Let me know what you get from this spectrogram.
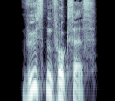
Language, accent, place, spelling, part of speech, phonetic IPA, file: German, Germany, Berlin, Wüstenfuchses, noun, [ˈvyːstn̩ˌfʊksəs], De-Wüstenfuchses.ogg
- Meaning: genitive singular of Wüstenfuchs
